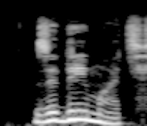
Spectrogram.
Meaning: to doze off, to get drowsy
- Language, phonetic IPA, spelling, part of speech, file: Russian, [zədrʲɪˈmatʲ], задремать, verb, Ru-задремать.ogg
